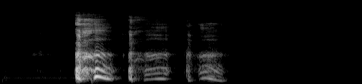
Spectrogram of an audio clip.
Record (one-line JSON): {"three_cough_length": "3.6 s", "three_cough_amplitude": 28660, "three_cough_signal_mean_std_ratio": 0.28, "survey_phase": "beta (2021-08-13 to 2022-03-07)", "age": "45-64", "gender": "Female", "wearing_mask": "No", "symptom_none": true, "smoker_status": "Never smoked", "respiratory_condition_asthma": false, "respiratory_condition_other": false, "recruitment_source": "REACT", "submission_delay": "2 days", "covid_test_result": "Negative", "covid_test_method": "RT-qPCR", "influenza_a_test_result": "Negative", "influenza_b_test_result": "Negative"}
